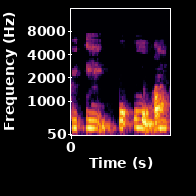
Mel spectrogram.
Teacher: ऐसे स्वर जिनको बोलते समय आपका मुंह बंद रहता है, बिल्कुल कम खुलता है, ना के बराबर खुलता है, वो आपके समृत स्वर कहलाते हैं।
